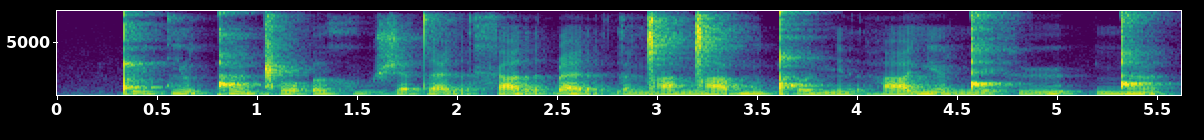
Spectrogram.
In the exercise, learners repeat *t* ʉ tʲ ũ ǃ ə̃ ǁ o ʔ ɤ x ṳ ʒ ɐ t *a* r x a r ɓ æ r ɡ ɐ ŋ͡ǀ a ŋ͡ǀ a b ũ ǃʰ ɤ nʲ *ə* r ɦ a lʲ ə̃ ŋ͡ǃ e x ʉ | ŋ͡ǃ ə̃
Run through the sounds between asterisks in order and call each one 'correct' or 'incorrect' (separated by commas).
incorrect, incorrect, incorrect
